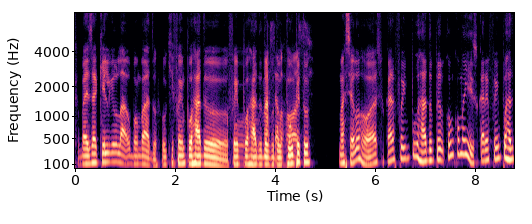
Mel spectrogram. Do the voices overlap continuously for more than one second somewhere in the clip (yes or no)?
yes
